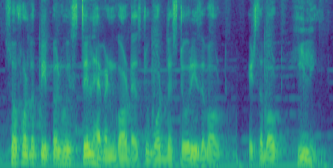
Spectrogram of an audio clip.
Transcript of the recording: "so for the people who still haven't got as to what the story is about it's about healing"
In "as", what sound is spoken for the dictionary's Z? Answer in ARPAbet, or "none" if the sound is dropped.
S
